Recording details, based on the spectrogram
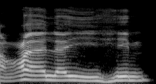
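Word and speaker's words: عليهم: যদি আমরা এখানে আলাইহিম বলি তাহলে কিন্তু আমরা হামজা উচ্চারণ করতেছি, আর এখানে কিন্তু আছে আইন, তো আইনের জায়গায় আপনি হামজা উচ্চারণ করতে পারবেন না, আপনাকে আইন উচ্চারণ করতে হবে, এভাবে।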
